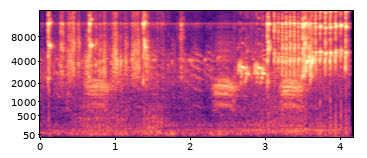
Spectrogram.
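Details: Lovebirds in a breeding colony give scattered shrill chirps and squeaks, ending in a rapid, rattling burst of sharp chirps from several birds.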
